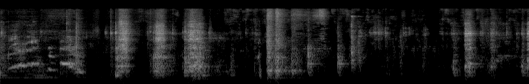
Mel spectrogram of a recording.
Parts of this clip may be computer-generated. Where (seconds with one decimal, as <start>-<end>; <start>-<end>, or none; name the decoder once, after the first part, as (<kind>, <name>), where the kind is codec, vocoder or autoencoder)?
0.0-1.7 (codec, SNAC)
